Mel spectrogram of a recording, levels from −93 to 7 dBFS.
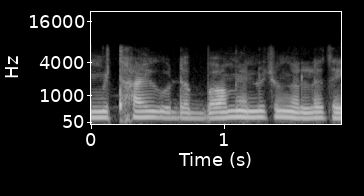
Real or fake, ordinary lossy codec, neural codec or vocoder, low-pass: real; Opus, 24 kbps; none; 7.2 kHz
